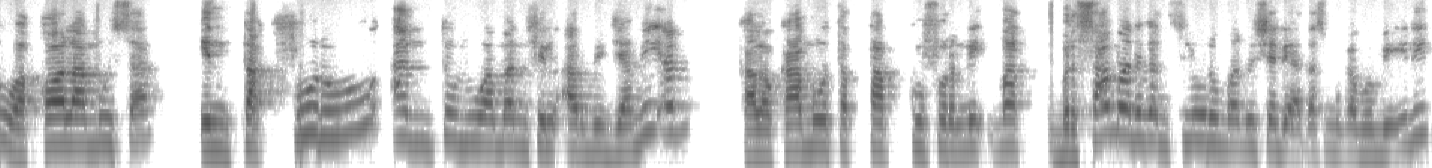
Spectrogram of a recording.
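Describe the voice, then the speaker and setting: Animated male preacher, high voice. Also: no room sound, muffled recording. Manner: animated, acts out complaints of the elderly. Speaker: Islamic preacher. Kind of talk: religious study sermon.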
